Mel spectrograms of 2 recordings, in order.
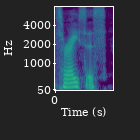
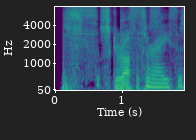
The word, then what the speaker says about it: psoriasis: And some people say psoriasis. Psoriasis. Is it with a P? Sorry, it's with a P, but the P is silent.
